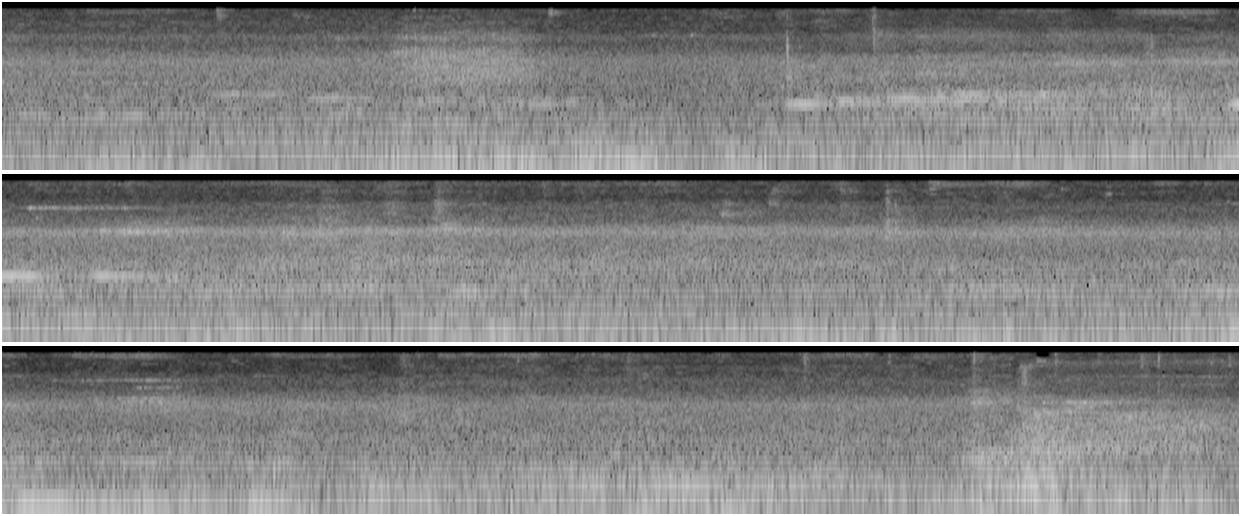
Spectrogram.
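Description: City traffic rumbles steadily in the distance outdoors.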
